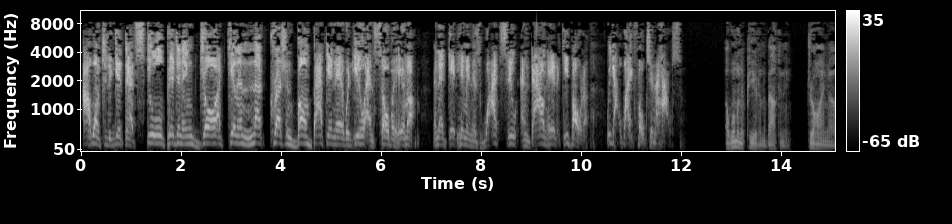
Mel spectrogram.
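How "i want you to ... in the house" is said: high loud tirade up the stairs; furious yelled orders; angry yelling. A narrator's reading. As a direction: bark orders at the balcony. Bar owner yelling at woman.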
